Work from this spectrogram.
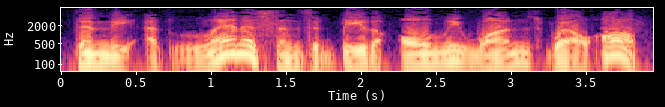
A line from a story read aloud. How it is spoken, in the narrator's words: said cheerfully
